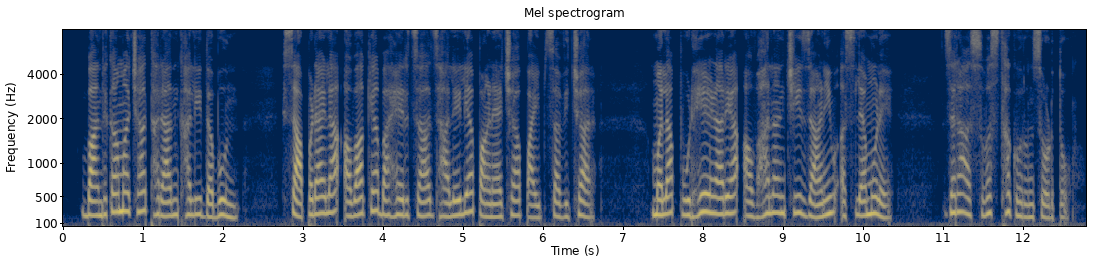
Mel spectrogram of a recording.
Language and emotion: Marathi, sad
